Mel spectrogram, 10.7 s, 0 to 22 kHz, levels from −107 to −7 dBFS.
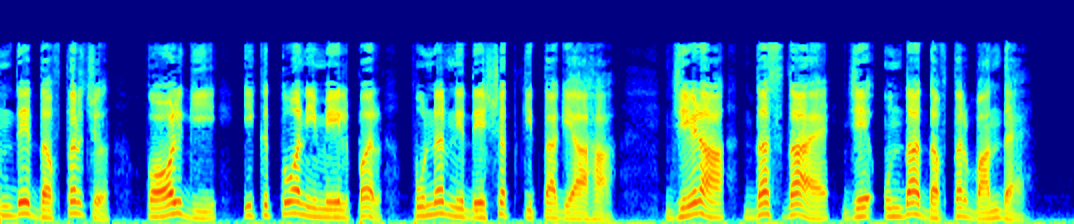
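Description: Throughout the speech, nothing is heard above 9.9 kHz, so it sounds dull and muffled and carries the artefacts of heavy compression. The likely cause is low-bitrate audio saved at a high bitrate: a heavily compressed file was re-encoded as high-rate MP3, which cannot restore the missing detail.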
